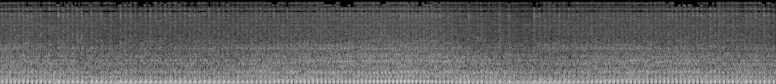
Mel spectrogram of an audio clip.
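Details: Briggs & Stratton 18 HP Vanguard V-twin, fuel turned on and hand on the choke: a lumpy beat that swells and sags instead of holding even. Rough running from user error, with the choke held in the wrong position too long.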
